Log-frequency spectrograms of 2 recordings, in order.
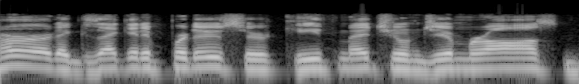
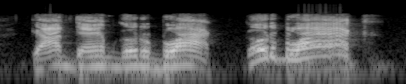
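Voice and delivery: excited, rough-edged, unrestrained outburst; 3 semitones higher than usual. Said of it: "got into my Jim Herd voice".

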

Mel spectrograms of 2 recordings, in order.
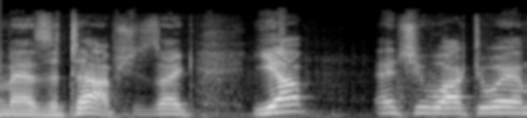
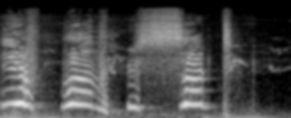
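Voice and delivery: laughing through words, higher pitch. Joking about a mother vacuuming up a hamster, laughing while talking. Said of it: "Stop laughing".

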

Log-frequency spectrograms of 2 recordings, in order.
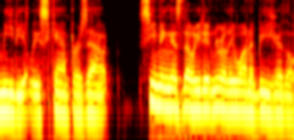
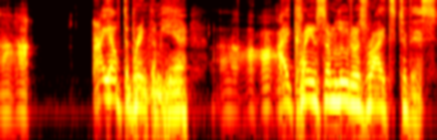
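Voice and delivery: raised put-on voice, higher; 3 semitones higher, 3 dB quieter than usual. Narrating a scene before the king, Clipper speaking up with a raised voice. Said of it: "Clipper kind of lifts his voice".

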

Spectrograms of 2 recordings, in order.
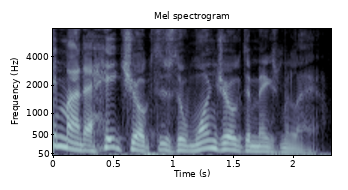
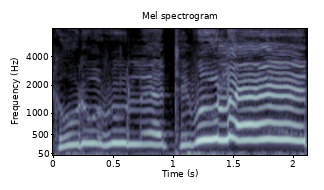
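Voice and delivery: eerie, very high ghostly voice; 4 dB louder than usual. Telling a joke, voicing the ghost that guides a man: ghostly voice. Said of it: "The ghostly voice says".

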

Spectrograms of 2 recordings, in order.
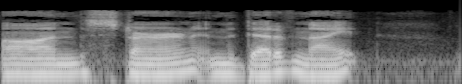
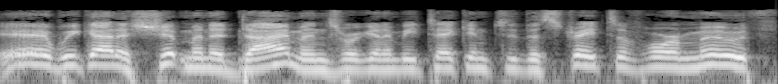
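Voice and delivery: loud, high, blabbing, bragging loudmouth sailor voice; 7 semitones higher, 6 dB louder than usual. Imitating a loudmouth shipmate talking at the bar in port: loudmouth shipmate impression. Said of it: "That was a perfect impression".

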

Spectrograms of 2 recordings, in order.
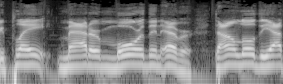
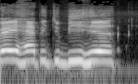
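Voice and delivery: high, put-on Jamaican accent; 6 semitones higher than usual. Attempting a store clerk's voice, it comes out as an accidental Jamaican accent. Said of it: "you went Jamaican bobsled team there".

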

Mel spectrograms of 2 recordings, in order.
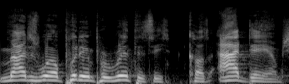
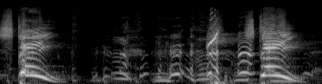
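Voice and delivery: pretend yelling, higher. Joking with another speaker, calling out a name: mock hollering. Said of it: "I'm hollering at myself".

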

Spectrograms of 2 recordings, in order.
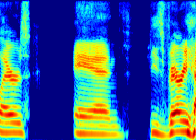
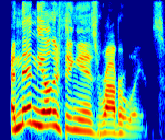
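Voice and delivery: plain

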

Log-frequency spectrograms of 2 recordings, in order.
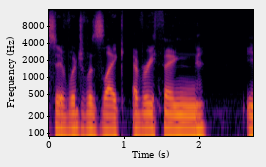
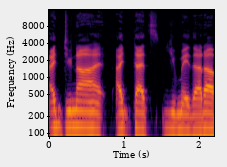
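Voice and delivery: ordinary talk, nothing marked

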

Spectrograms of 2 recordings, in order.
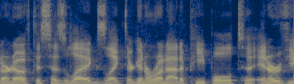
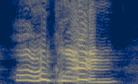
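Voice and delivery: loud, high-pitched cartoon cry; 6 dB louder than usual. Give a taste of your impression after being praised for it, a Clayton impression. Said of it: "let me give you a taste of that".

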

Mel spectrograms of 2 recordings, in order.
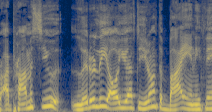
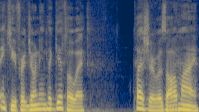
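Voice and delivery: mock robotic voice; 3 semitones lower than usual. Teasing the other speaker about how they sounded announcing a giveaway: imitating a robotic voice. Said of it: "You're like all robotic".

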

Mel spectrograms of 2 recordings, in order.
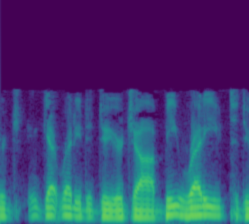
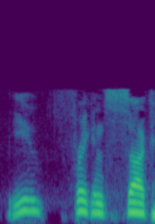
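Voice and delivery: high, angry yelling; 8 semitones higher, 5 dB quieter than usual. Retelling what angry paper customers said to the kid: imitating angry customers yelling. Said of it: "they would actually yell at me".

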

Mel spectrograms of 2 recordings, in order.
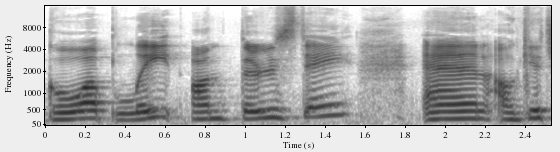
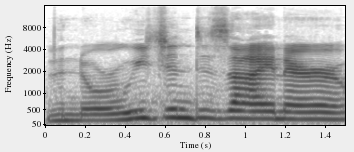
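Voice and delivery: normal talking voice

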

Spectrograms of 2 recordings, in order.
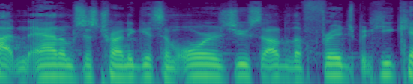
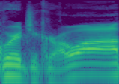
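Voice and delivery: put-on growling voice. Retelling a conversation, quoting Dan's question, imitating Dan's growling voice. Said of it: "He talks like he's growling all the time".

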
